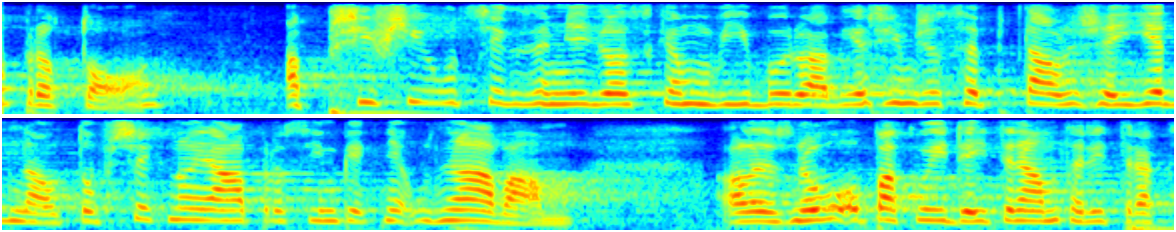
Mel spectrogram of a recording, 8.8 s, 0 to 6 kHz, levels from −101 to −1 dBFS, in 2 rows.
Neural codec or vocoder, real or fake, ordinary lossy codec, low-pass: none; real; MP3, 48 kbps; 5.4 kHz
